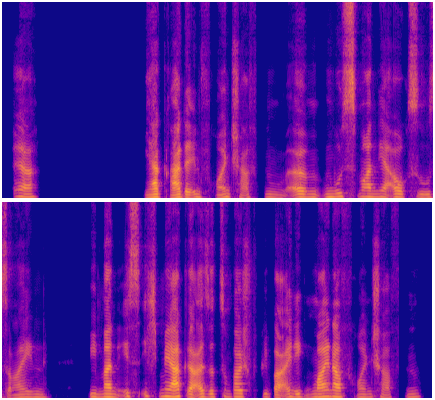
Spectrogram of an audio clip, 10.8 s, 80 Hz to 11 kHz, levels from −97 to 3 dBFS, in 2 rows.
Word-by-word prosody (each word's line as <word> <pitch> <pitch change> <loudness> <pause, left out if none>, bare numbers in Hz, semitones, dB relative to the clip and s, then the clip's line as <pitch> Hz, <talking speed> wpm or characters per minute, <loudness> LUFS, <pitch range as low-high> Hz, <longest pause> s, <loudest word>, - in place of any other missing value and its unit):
Ja. 170 -3 -2 1.3
Ja, 150 +3 +6
gerade 155 -1 +3
in 155 +2 -6
Freundschaften, 150 -1 -10
ähm, 160 -2 0
muss 175 +3 0
man 175 -1 -2
ja 170 -1 -4
auch 165 -1 -1
so 155 0 -5
sein, 150 +1 -9 0.5
wie 175 -1 -6
man 170 0 +4
ist. 200 0 -5
Ich 210 -1 -8
merke, 185 -3 +7
also, 170 +1 +1
zum 170 +1 -13
Beispiel 180 -2 -4
bei 145 -3 +1
einigen 165 -1 -3
meiner 175 +1 +5
Freundschaften. 160 +1 -12
165 Hz, 135 wpm, -26 LUFS, 155-175 Hz, 1.3 s, merke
